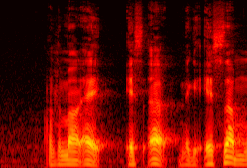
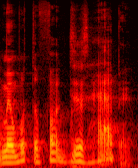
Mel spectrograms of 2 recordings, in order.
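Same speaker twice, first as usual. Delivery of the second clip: high, softer voice of disbelief; stunned; 7 semitones higher, 6 dB quieter than usual. Retold or imitated. Driver stunned after the crash asks himself, high and hushed. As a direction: replay a dazed reaction, pitched up and quiet. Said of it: "I'm sitting there stunned".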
